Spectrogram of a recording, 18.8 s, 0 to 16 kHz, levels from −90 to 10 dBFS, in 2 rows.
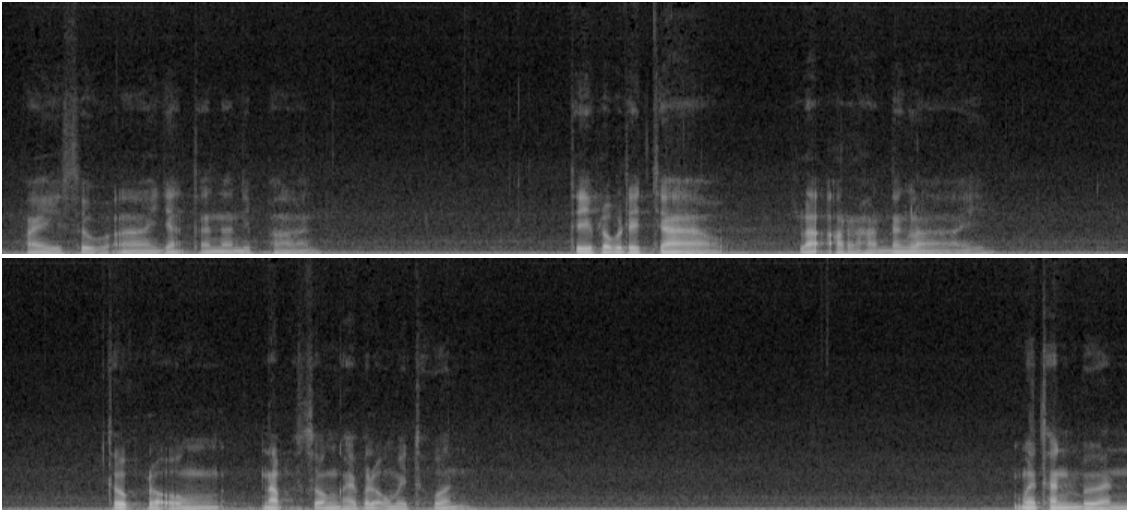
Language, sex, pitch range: Thai, male, 85-95 Hz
